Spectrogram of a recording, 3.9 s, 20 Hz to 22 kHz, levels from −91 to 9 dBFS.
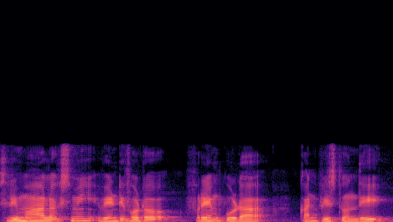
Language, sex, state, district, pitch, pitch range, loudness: Telugu, male, Telangana, Komaram Bheem, 170 Hz, 160-175 Hz, -17 LUFS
